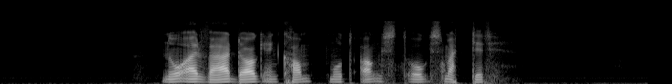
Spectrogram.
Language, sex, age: Norwegian, male, 30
